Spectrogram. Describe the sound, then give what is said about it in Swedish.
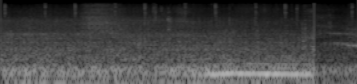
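A car engine drones steadily from the cabin while driving, with a low rumble that shifts pitch as the driver brakes and drops down into second gear, then settles again. “bromsar vi ner till tvåan. Så kör vi bort i lampaffären.”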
